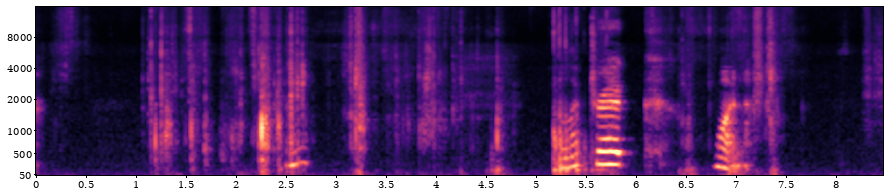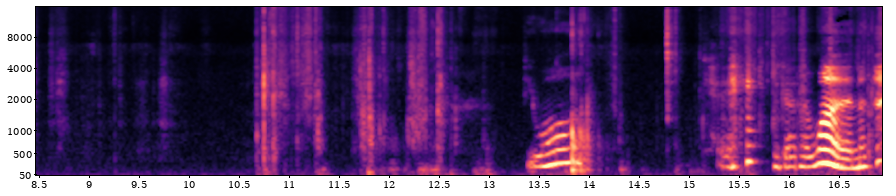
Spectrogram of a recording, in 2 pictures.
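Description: Paper notes rustle and flick as hands sort them.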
